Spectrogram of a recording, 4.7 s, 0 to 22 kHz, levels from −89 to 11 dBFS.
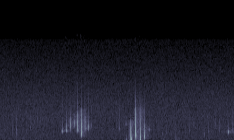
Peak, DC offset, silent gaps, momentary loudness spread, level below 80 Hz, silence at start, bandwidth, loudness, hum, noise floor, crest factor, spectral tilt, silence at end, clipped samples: -6 dBFS; under 0.1%; none; 25 LU; -54 dBFS; 1.3 s; 16.5 kHz; -29 LUFS; none; -54 dBFS; 30 dB; -4.5 dB/octave; 1.75 s; under 0.1%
